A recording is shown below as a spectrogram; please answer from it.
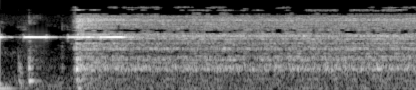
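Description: Espresso machine with its steam knob opened and the steam wand failing to steam. There is a brief thin high tone and a light click in the first half-second, then only a steady low background hum with no steam hiss.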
